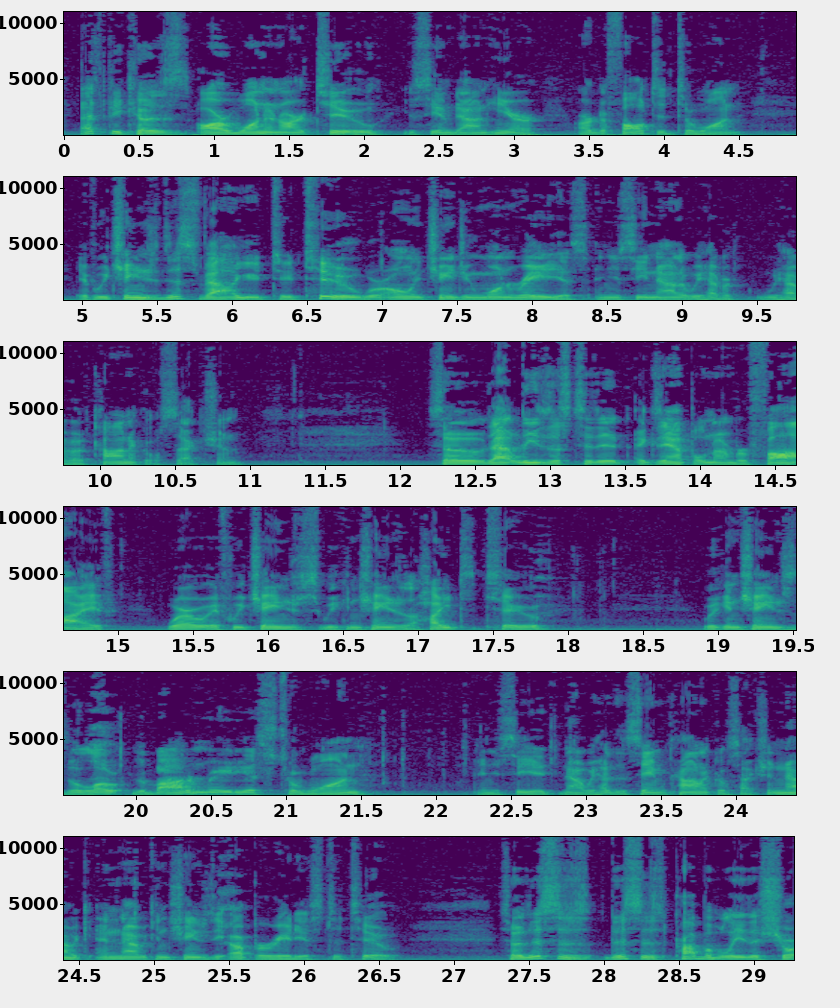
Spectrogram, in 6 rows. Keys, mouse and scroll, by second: 4.1 click, 5.5 2, 7.1 F5, 13.1-14.6 drag, 14.9 click, 15.9 click, 16.6 2, 18.0 F5, 19.3 click, 19.9 2, 21.6 F5, 24.1 click, 24.8 2, 26.0 F5, 28.2-29.2 drag.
